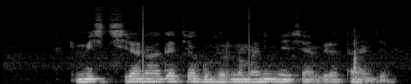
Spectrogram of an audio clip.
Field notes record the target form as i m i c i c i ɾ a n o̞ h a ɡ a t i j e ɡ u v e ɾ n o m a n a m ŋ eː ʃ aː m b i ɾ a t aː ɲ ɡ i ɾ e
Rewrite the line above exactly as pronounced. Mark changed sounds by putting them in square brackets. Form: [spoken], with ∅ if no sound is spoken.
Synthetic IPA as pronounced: i m i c i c i ɾ a n o̞ h a ɡ a t i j [a] ɡ u v e ɾ n o m a n [i] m [ɲ] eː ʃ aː m b i ɾ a t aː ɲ [ɟ] i ɾ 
